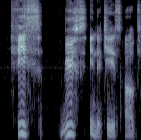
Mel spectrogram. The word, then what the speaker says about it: fils: However, there are a few exceptions, just a few, such as sud, cap, slip, fils, bus, brut, ouest, huit.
